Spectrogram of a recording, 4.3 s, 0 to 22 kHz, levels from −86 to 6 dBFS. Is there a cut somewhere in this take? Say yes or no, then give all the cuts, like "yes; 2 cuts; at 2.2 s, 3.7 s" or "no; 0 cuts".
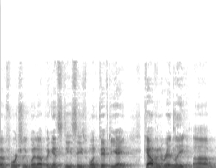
yes; 1 cut; at 2.8 s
